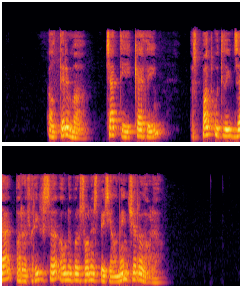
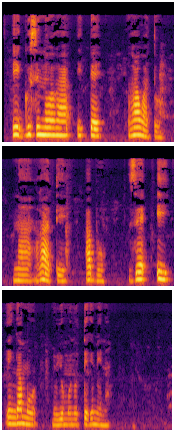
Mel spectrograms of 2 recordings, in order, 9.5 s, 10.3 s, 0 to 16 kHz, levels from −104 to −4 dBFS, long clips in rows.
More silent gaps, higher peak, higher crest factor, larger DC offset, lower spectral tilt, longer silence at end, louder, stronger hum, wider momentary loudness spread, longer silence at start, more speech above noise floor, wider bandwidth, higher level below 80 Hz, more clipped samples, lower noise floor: neither; about the same, -2 dBFS vs -2 dBFS; about the same, 18 dB vs 18 dB; neither; second, -4.5 dB/octave vs -6 dB/octave; first, 1.6 s vs 1.25 s; about the same, -18 LUFS vs -18 LUFS; neither; second, 11 LU vs 16 LU; first, 0.9 s vs 0.2 s; first, 71 dB vs 43 dB; second, 7.8 kHz vs 11.5 kHz; about the same, -58 dBFS vs -54 dBFS; neither; first, -89 dBFS vs -60 dBFS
